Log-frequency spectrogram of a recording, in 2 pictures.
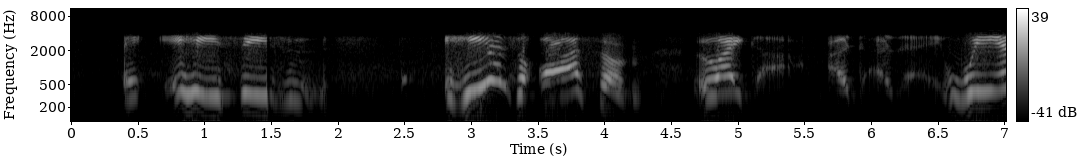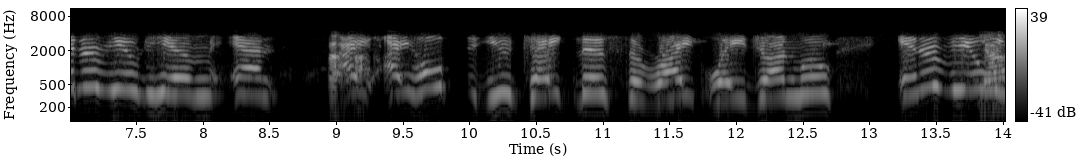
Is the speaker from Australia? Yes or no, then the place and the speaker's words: no; Sanford, Florida, United States; I was born in Sanford, Florida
